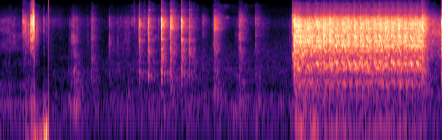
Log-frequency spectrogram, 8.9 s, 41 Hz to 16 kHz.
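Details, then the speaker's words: Mopar Ramcharger after ignition upgrade with 7mm plug wires and distributor reinstalled, timing unset: scattered clicks for seconds, then catches and runs loudly about three seconds; owner suspects it lacked fuel. "Maybe it needs fuel. Already sounds better. That should have got us fuel."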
